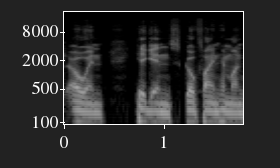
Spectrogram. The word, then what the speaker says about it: Eoin: names a little bit it's spelled weird e-i-o-n pronounced owen higgins go find him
